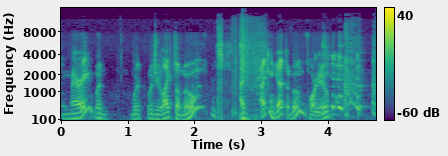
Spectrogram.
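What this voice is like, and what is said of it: Odd impression of a character's voice. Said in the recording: “impersonation ... I said it sounded like Obama. ... It was the weirdest impression.”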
